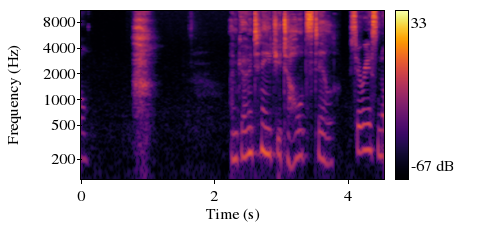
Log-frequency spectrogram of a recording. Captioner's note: Euphemia huffs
